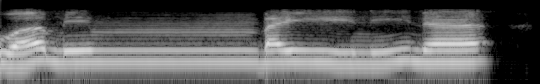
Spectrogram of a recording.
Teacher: And this is called iqlab, qalb. You do not pronounce noon sound, you pronounce meme sound. And some people leave a small gap there.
